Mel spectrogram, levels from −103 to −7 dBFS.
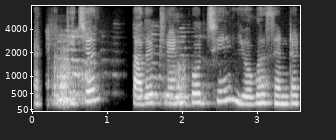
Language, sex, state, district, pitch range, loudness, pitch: Bengali, female, West Bengal, Malda, 225-295 Hz, -19 LUFS, 240 Hz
